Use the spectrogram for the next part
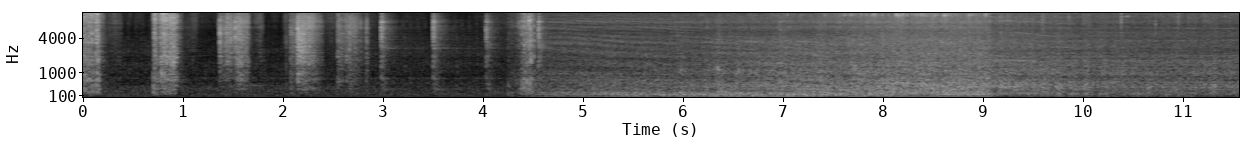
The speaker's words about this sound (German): ich bin nicht alleine, weil wir haben hier noch einen verrückten Traktorfahrer mit Ketten und so. Und der macht die Straße auch noch frei. Weil solange es hier so glitschig ist, passiert hier erstmal gar nichts.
